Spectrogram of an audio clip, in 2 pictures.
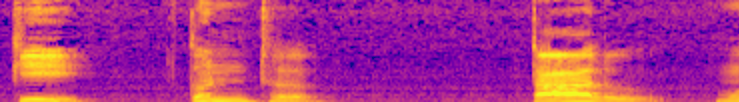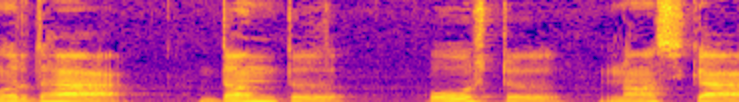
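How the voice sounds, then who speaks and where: A man teaching a class lesson, speaking slowly and deliberately and lingering on each sound. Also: medium pitch.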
